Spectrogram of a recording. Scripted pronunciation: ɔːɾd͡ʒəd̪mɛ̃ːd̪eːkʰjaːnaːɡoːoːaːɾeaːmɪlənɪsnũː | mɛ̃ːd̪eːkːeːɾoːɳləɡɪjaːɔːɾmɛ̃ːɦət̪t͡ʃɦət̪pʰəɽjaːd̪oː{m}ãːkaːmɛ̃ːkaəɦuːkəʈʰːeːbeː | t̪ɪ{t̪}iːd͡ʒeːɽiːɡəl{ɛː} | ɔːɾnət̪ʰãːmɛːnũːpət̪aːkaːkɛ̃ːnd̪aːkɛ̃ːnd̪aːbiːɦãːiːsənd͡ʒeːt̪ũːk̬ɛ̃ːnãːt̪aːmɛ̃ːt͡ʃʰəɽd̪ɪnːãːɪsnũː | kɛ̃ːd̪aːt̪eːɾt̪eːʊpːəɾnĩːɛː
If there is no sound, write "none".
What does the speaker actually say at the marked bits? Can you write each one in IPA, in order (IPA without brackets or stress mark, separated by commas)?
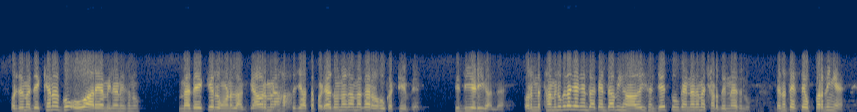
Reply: n, d̪, ɛː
